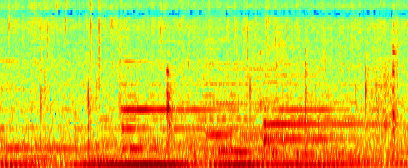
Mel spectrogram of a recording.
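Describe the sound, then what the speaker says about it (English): Diced shallots and garlic saute in avocado oil in a skillet, a quiet, steady sizzle and crackle with faint stirring, no voices. "we saute until the shallots become translucent"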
